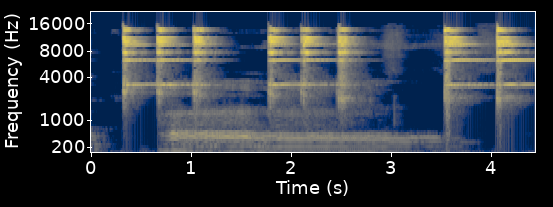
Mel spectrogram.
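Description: A man's singing voice holding the last note of a Kannada devotional song with a slight waver, over small metal hand cymbals struck in a steady rhythm. The voice stops about three and a half seconds in, and the cymbals ring out with a few final strikes.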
